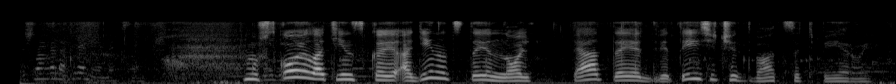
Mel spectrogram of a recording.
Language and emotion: Russian, neutral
